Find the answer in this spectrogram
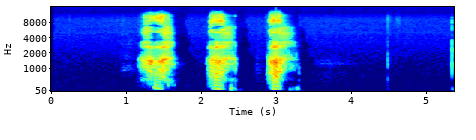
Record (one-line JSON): {"exhalation_length": "5.4 s", "exhalation_amplitude": 26925, "exhalation_signal_mean_std_ratio": 0.29, "survey_phase": "beta (2021-08-13 to 2022-03-07)", "age": "45-64", "gender": "Male", "wearing_mask": "No", "symptom_none": true, "smoker_status": "Never smoked", "respiratory_condition_asthma": false, "respiratory_condition_other": false, "recruitment_source": "REACT", "submission_delay": "1 day", "covid_test_result": "Negative", "covid_test_method": "RT-qPCR"}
